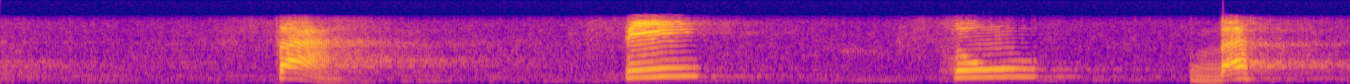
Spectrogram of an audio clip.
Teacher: dikeluarkan dengan menyentuhkan ujung lidah kita dengan dinding dua gigi seri bagian atas diucapkan dengan suara dan nafas yang terdengar mengalir sa SII su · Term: huruf saa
